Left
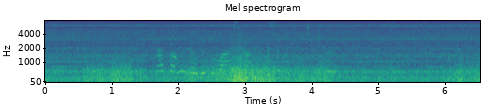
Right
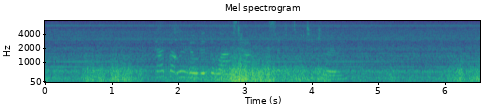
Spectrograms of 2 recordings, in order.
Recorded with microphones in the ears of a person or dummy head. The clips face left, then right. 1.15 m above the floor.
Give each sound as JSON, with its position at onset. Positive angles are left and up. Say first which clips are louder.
{"t": 1.7, "sound": "a woman speaking", "louder": "right 3 dB", "side_deg": -30}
